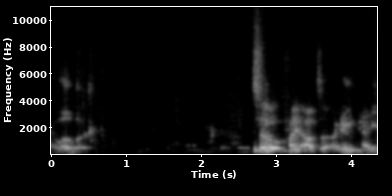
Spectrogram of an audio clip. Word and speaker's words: Lubbock: I go, you mean Lubbock?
